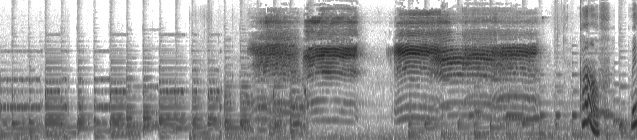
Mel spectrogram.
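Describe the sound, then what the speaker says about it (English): Sheep and lamb bleating in alternating calls, loud and close, with wavering drawn-out cries; a voice speaks briefly before and between the calls. "Sheep and lamb."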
